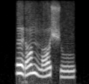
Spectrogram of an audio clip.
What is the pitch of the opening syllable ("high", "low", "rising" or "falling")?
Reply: falling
